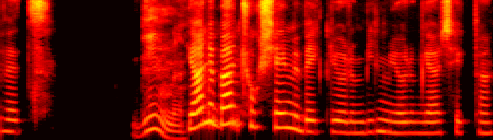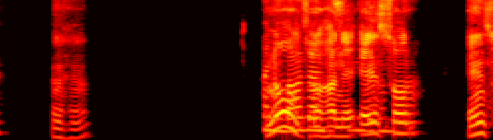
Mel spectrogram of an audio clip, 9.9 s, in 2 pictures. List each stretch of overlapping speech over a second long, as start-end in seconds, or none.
7.6-9.1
